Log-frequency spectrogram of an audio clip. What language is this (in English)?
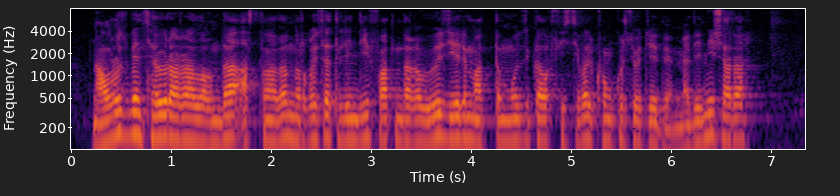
Kazakh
